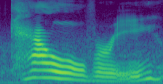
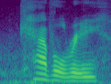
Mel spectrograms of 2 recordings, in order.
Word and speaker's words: cavalry: believe in such things so when people say they were in the 45th calary that's not correct it's Cal Cavalry so there's your English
